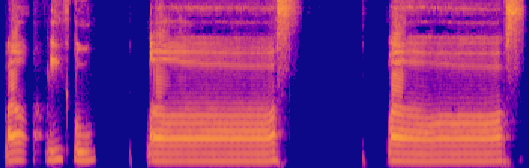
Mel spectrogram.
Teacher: কফের উচ্চারণ কিন্তু ধাক্কা দিয়ে, জিভের গোড়াটা তালুর সাথে লাগিয়ে একটু ধাক্কা দিয়ে দিয়ে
